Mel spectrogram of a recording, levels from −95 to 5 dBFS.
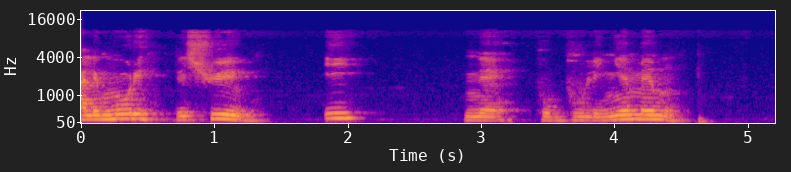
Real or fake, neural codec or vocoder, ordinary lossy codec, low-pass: real; none; Opus, 32 kbps; 10.8 kHz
